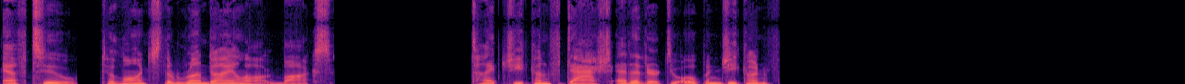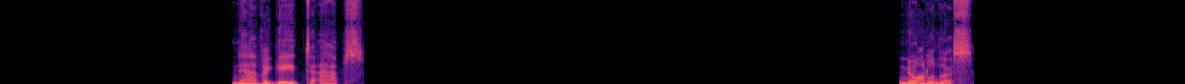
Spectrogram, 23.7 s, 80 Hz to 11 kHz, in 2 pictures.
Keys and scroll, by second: 4.3-7.8 typing, 9.3 Return, 16.6-17.7 typing, 17.8 Return, 20.9-23.7 typing.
